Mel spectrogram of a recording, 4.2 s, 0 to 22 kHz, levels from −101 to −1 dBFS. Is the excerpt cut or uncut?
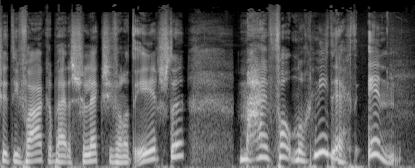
cut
